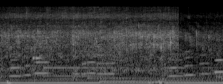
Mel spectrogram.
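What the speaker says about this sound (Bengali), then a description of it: "এগুলি ভালোভাবে ভেজে নেওয়ার পর আমরা এতে দিয়ে দেবো টমেটো কুচি।" Chopped tomatoes go into cumin and dried chilli frying in oil for a vegetarian dum aloo, a steady close sizzle and hiss running throughout with a faint tonal hum beneath.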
